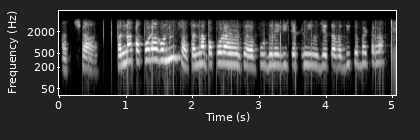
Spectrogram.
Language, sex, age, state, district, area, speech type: Sindhi, female, 60+, Rajasthan, Ajmer, urban, conversation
